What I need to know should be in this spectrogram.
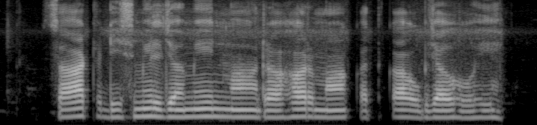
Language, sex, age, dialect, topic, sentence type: Chhattisgarhi, male, 25-30, Northern/Bhandar, agriculture, question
